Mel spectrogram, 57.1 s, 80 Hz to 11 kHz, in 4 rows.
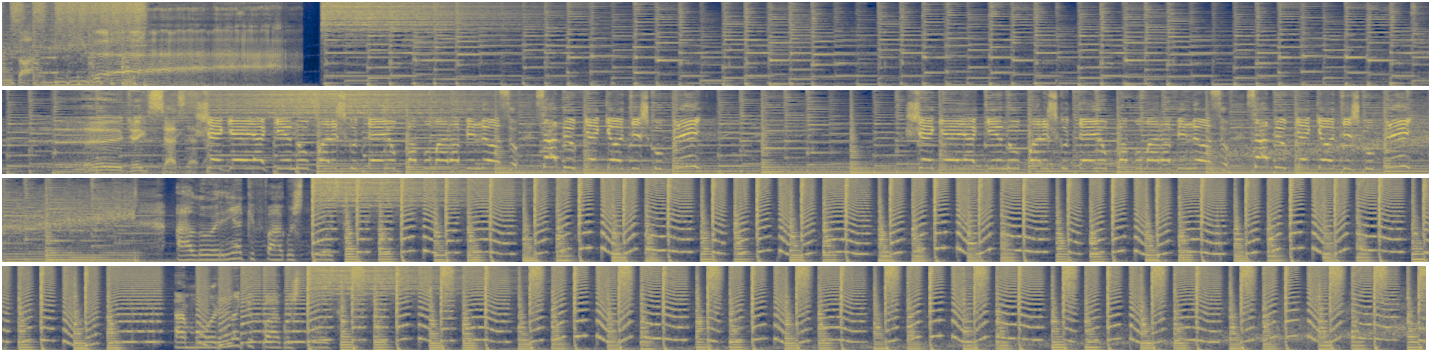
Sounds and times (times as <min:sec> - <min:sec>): Music: 0:00.0 - 0:01.8, 0:03.2 - 0:57.0
Speech: 0:00.0 - 0:02.1, 0:14.8 - 0:16.9, 0:30.3 - 0:31.7, 0:44.6 - 0:45.8.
